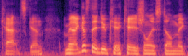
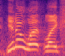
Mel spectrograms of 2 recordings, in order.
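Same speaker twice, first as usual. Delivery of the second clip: excited; 13 semitones higher, 4 dB louder than usual. Real, not acted. Sudden excited outburst.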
